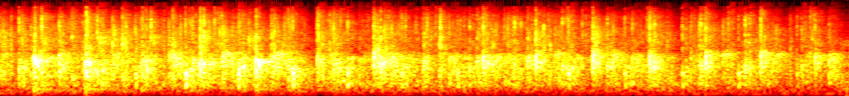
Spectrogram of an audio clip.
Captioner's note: audience applauding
